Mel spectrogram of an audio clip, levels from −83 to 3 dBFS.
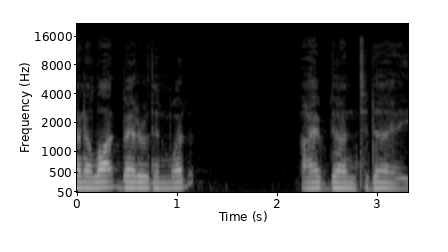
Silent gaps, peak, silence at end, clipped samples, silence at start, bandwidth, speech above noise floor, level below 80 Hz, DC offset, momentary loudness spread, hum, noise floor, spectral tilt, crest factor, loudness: none; -16 dBFS; 0 s; under 0.1%; 0 s; 16 kHz; 43 dB; -82 dBFS; under 0.1%; 7 LU; none; -74 dBFS; -7.5 dB/octave; 16 dB; -32 LUFS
